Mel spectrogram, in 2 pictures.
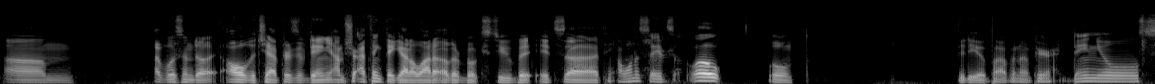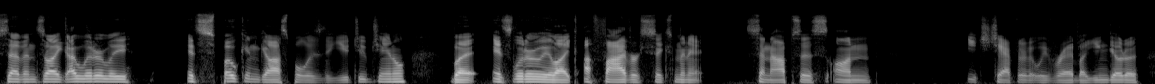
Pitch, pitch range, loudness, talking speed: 110 Hz, 100-125 Hz, -25 LUFS, 185 wpm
